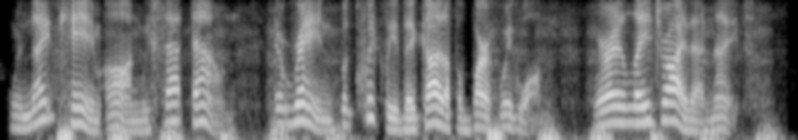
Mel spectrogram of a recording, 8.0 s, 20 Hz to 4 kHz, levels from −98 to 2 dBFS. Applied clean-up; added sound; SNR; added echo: none; Breathing; 7 dB; none.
